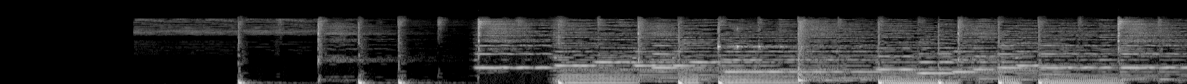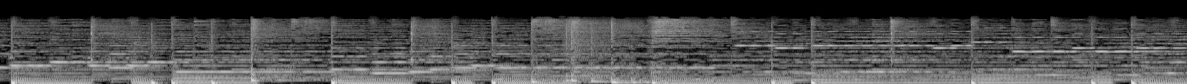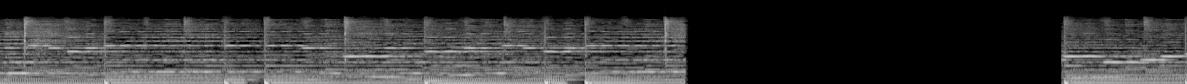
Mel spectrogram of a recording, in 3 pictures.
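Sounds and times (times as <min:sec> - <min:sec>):
Vietnamese instrumental folk music beat: 0:04.8 - 0:30.6, 0:34.4 - 0:35.5.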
